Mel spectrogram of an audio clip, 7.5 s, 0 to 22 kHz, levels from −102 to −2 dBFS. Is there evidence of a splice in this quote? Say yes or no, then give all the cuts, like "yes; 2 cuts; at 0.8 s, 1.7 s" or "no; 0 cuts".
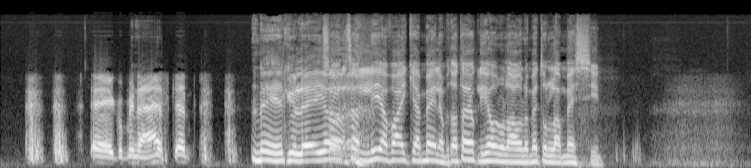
yes; 2 cuts; at 2.8 s, 4.8 s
